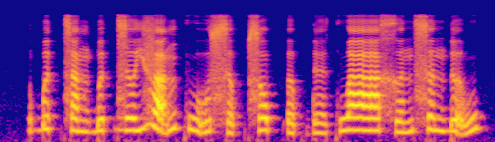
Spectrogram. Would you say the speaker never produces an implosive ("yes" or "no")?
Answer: no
